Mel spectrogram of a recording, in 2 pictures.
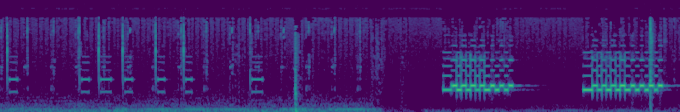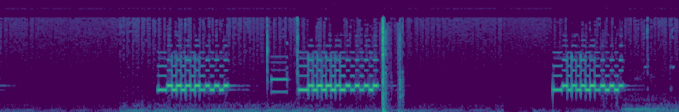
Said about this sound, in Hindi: राधा को फोन करते हैं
